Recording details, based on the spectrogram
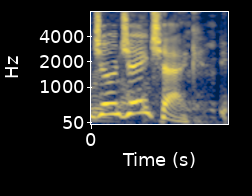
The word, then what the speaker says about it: Jędrzejczyk: But the woman that Zhang just fought, the Polish fighter, Joanna Jędrzejczyk, that one, don't even try. I don't even know if I'm saying it right. – Yeah, that's Joanna Jędrzejczyk.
